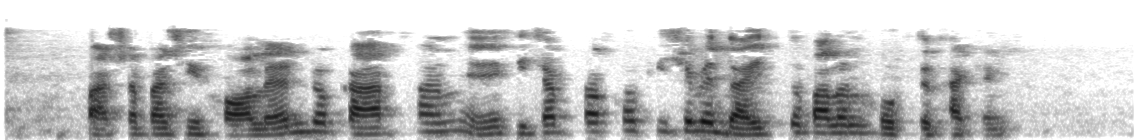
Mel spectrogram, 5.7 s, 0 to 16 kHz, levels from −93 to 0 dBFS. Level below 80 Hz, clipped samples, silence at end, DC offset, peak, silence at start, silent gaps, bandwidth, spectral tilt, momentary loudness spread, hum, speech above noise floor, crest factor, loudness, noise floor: -62 dBFS; under 0.1%; 0.65 s; under 0.1%; 0 dBFS; 0.45 s; none; 7.6 kHz; -4.5 dB/octave; 9 LU; none; 49 dB; 16 dB; -17 LUFS; -65 dBFS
